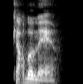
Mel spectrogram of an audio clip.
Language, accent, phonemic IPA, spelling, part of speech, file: French, France, /kaʁ.bɔ.mɛʁ/, carbomère, noun / adjective, LL-Q150 (fra)-carbomère.wav
- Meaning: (noun) carbomer; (adjective) carbomeric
